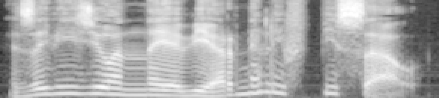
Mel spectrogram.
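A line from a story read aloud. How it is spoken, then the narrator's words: Thin-voiced question. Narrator (Russian): низкорослый боярин тонким голосом спрашивал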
